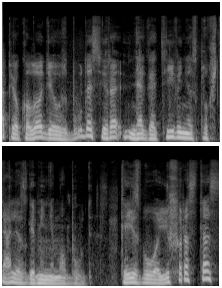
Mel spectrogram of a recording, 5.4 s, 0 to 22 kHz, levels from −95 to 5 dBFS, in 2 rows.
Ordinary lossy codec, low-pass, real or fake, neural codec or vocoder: AAC, 64 kbps; 14.4 kHz; real; none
